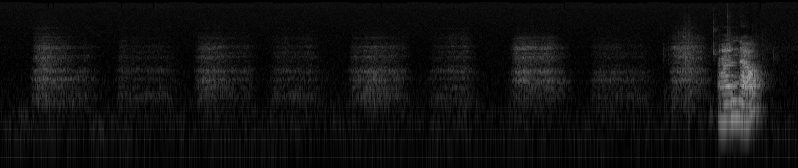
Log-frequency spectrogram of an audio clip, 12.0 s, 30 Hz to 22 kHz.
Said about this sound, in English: Take 5 deep breaths here.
